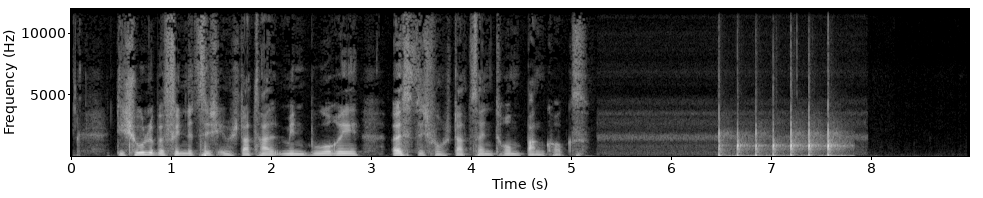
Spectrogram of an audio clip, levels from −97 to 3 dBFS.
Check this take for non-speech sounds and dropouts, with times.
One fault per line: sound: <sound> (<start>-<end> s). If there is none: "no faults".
sound: thud (6.5-7.9 s)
